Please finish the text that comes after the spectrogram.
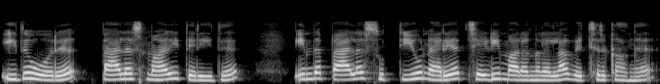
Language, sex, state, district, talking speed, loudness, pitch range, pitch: Tamil, female, Tamil Nadu, Nilgiris, 120 wpm, -13 LUFS, 210-250 Hz, 225 Hz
